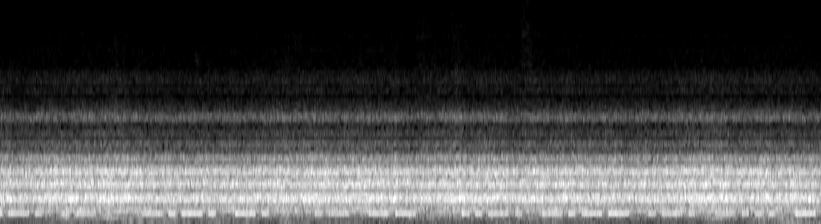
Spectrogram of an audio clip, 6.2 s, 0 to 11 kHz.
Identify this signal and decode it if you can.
Morse code, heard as a keyed tone, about 24 wpm, 590 Hz, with heavy radio static and the noise of a cafe. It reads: … CN AM …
